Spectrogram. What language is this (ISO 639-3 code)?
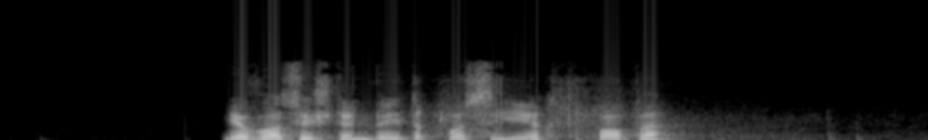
gsw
